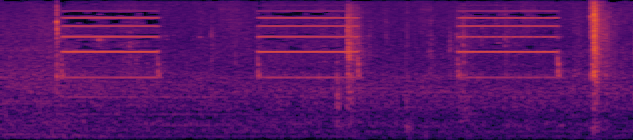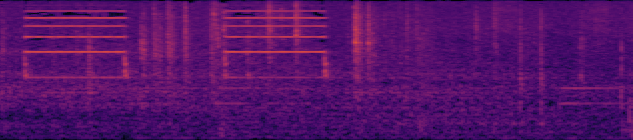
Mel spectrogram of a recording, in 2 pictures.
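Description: Emerson microwave oven's running hum cuts off at the start, then its timer beeps five times, about once a second, signalling the end of the cooking cycle. A single sharp click sounds midway.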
